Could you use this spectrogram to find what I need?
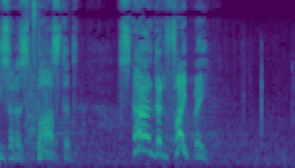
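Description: A man shouts angrily and defiantly, close by.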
